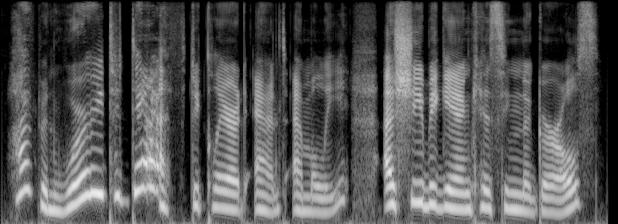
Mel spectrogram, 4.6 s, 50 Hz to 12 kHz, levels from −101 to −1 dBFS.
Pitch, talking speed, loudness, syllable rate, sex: 250 Hz, 180 wpm, -20 LUFS, 6.0 syllables/s, female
